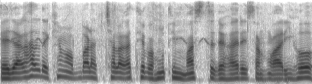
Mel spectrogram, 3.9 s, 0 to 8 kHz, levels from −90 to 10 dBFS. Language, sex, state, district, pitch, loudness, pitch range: Chhattisgarhi, male, Chhattisgarh, Sarguja, 145 Hz, -19 LUFS, 135-155 Hz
